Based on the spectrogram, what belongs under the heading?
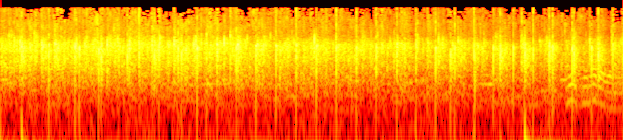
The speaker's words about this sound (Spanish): Y sin él esto no habría sido posible. Un aplauso. Así que para él.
